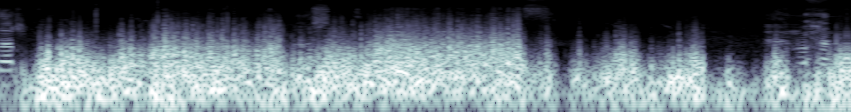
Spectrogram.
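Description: Loud, steady wind noise buffeting a phone's microphone, with a brief dip near three seconds.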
